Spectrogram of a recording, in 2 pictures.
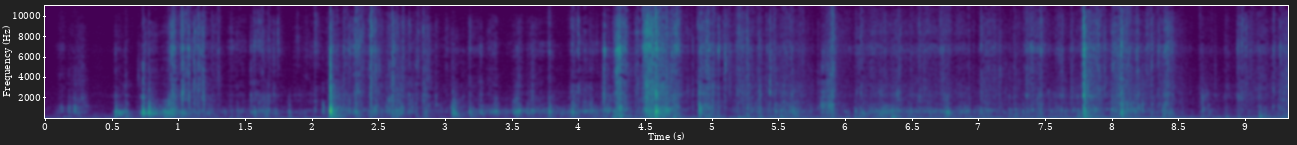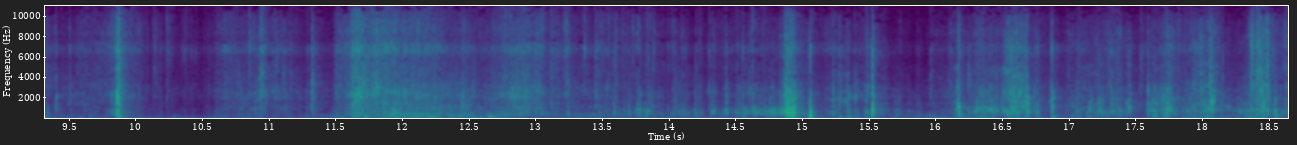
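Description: Plastic shrink-wrap crinkling and tearing as a baseball card blaster box is unwrapped and opened, with sharp clicks and rustling of the cardboard box and foil card packs being handled. The crinkling is densest in the last third.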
